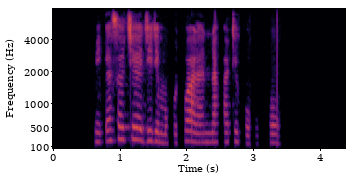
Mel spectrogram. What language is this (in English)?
Ganda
